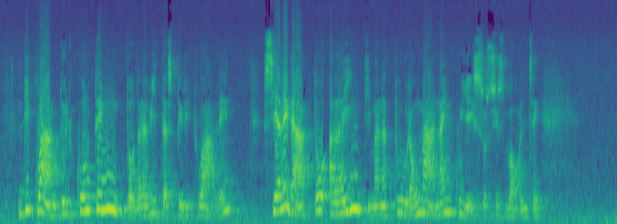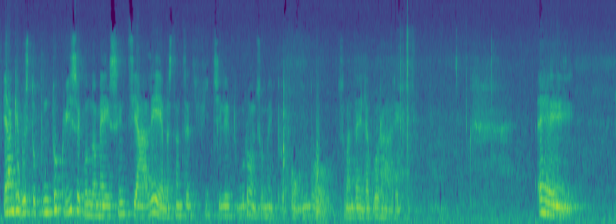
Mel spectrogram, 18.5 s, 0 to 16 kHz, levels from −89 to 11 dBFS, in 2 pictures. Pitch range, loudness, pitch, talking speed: 155-225 Hz, -13 LUFS, 175 Hz, 125 wpm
